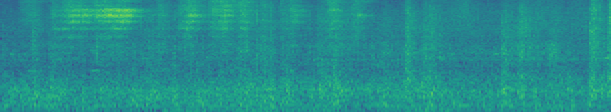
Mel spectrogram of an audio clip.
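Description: Toyama Chihō Railway electric train running, heard from inside the carriage: a steady rumble of wheels on rail with a few clicks from rail joints, and a brief high wheel squeal about a second in.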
